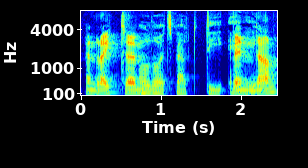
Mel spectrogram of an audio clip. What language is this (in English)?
Welsh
